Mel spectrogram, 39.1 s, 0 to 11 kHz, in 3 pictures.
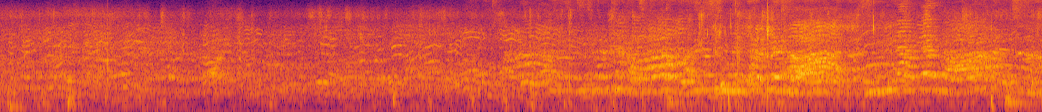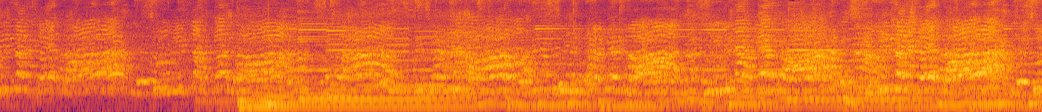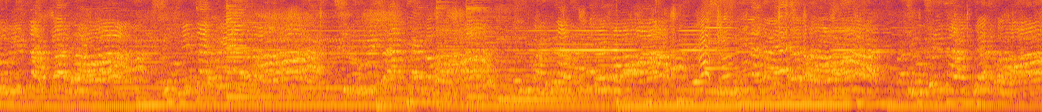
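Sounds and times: girls calling and chattering: 0.0 - 39.0
music of long held low notes: 15.7 - 39.0.

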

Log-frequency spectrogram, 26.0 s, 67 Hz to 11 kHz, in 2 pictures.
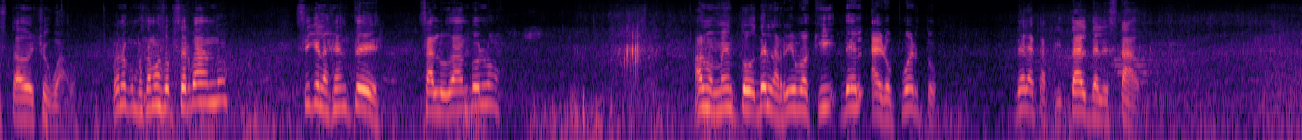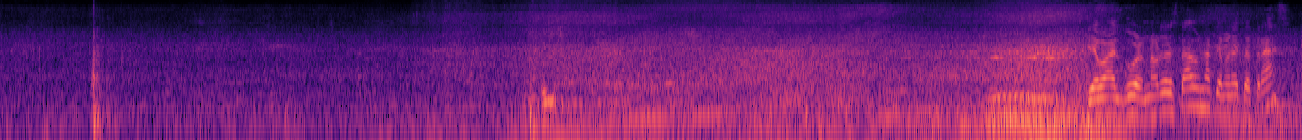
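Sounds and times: cars driving past: 10.1 - 26.0.

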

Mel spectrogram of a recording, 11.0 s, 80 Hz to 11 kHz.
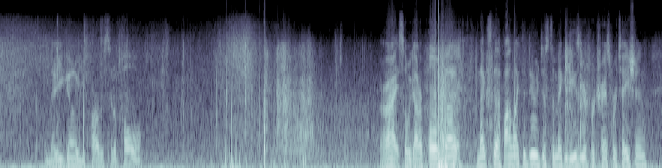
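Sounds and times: bamboo branches rustling on ground: 0.0 - 5.8.

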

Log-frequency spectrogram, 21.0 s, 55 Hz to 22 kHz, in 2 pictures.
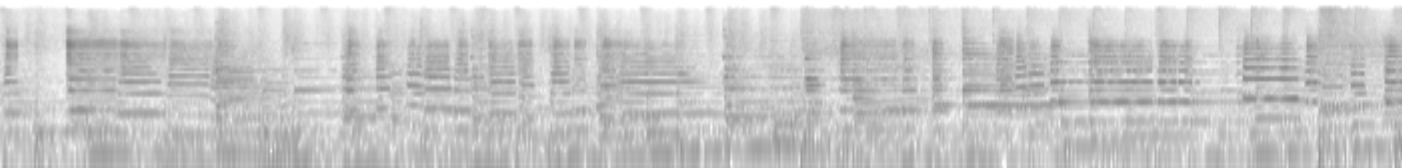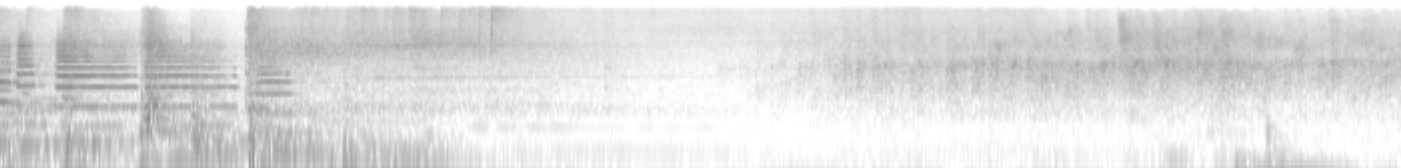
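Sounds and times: jazz combo playing: 0.0 - 15.0
audience applause: 15.9 - 21.0.

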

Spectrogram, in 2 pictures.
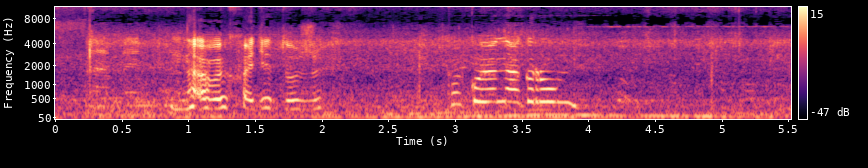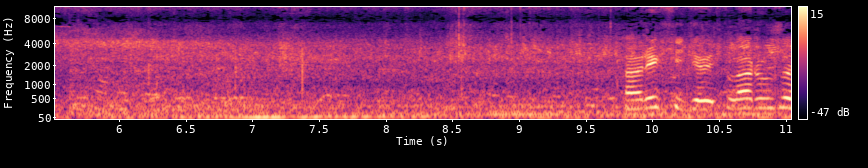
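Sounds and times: city traffic rumble: 0.0 - 11.0
faint voices of passers-by: 0.0 - 11.0.

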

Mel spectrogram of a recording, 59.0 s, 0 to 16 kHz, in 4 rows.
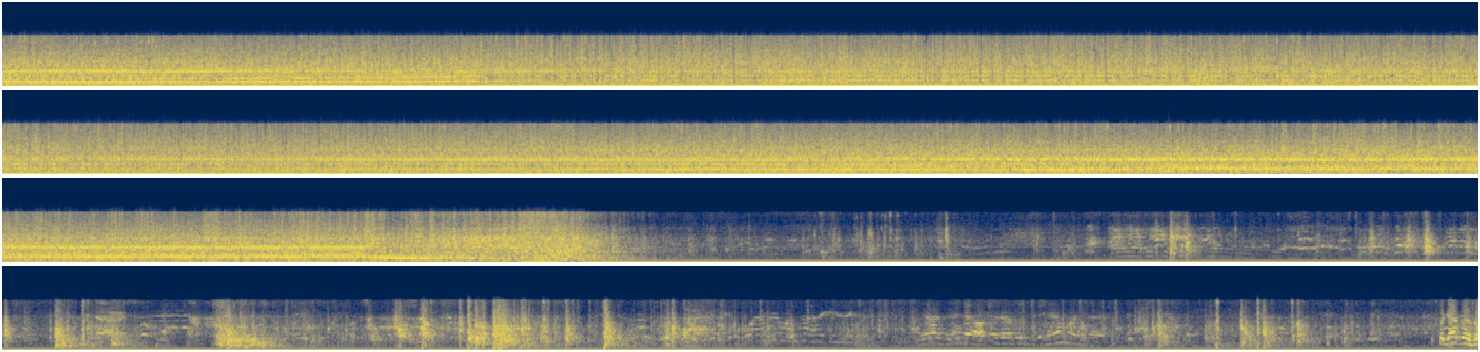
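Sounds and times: aircraft engine running: 0.0 - 39.4
steady noisy rush: 0.0 - 59.0.

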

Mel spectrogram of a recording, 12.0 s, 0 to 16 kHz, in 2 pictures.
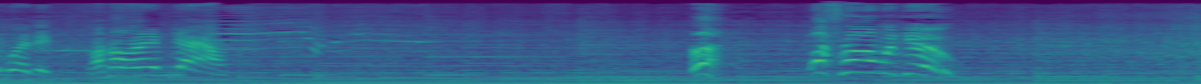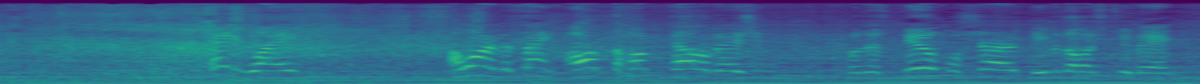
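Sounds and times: car passing: 0.0 - 12.0.

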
